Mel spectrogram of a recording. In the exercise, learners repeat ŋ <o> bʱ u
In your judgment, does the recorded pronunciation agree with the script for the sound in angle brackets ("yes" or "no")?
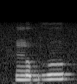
yes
